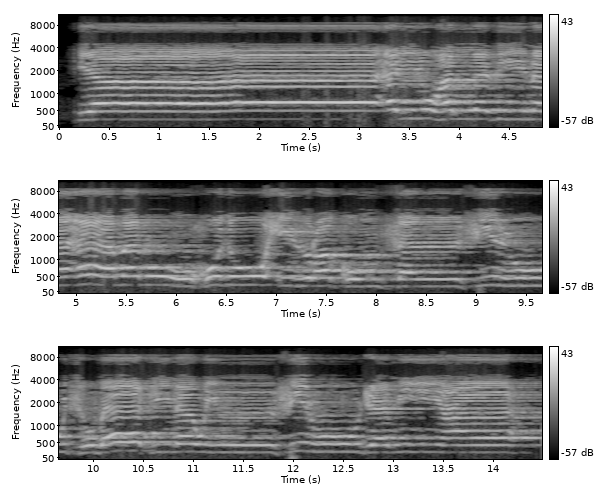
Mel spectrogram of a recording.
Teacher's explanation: بتفخيم راءات فانفروا أو انفروا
